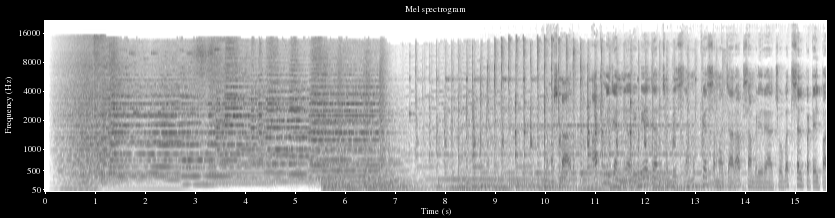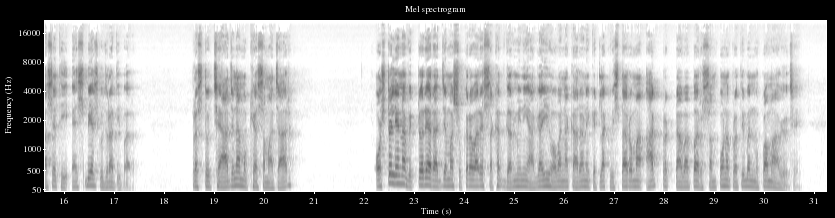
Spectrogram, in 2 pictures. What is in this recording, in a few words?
gujarati news bulletin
